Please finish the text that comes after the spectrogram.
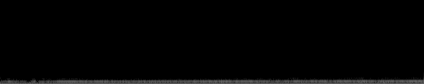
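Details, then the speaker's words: ASUS ROG Strix XF120 PWM 120 mm fan on test bench, ramping up: quiet steady low-pitched hum that grows stronger with speed over soft airflow; at max RPM it sounds like something may be rubbing, cause unclear. "there's a low pitch noise that has gotten stronger and increases in"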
